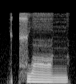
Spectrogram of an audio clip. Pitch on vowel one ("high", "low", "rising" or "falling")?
low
